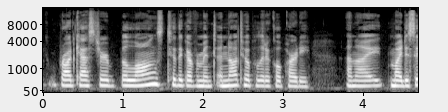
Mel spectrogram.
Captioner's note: speaking French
